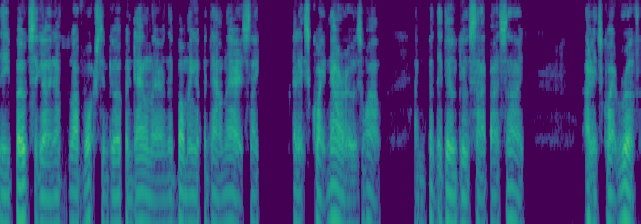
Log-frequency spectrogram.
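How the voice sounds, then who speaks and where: In a very clean recording with a silent background, a man with an English accent speaks fairly quickly in a very deep, low, somewhat breathy voice with monotone, flat intonation. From England. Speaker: vlogger. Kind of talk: spoken travel diary. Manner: halting.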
